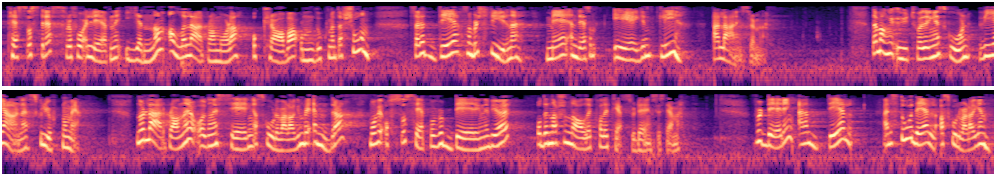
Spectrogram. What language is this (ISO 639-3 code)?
nob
